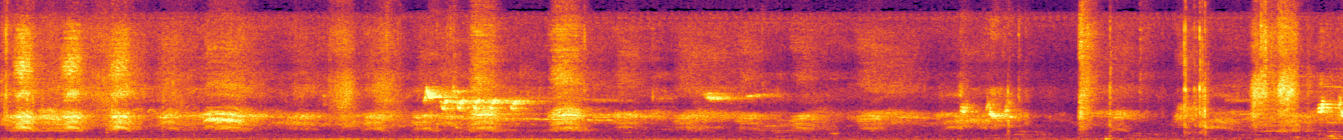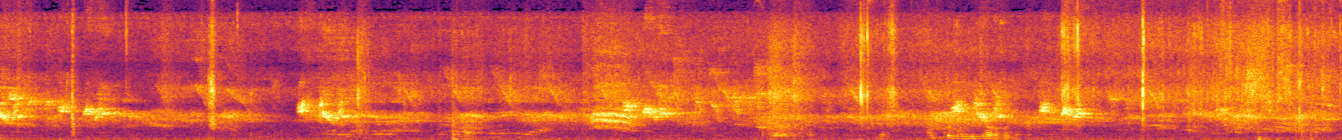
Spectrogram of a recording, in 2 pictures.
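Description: A plastic bottle crinkles and taps.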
